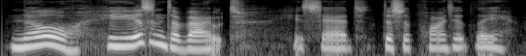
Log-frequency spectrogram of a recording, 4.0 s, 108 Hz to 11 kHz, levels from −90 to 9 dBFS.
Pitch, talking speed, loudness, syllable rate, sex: 230 Hz, 105 wpm, -18 LUFS, 3.6 syllables/s, female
